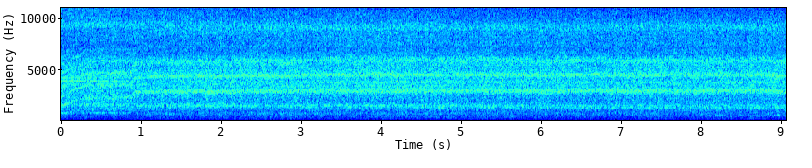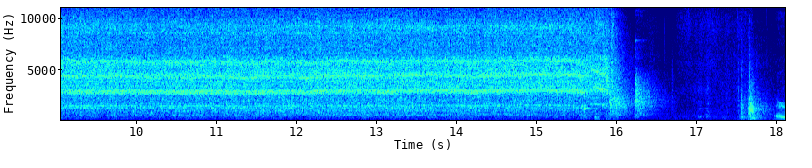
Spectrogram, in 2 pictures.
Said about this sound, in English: millimeter supplied hole saw, and you're going to drill through your marks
